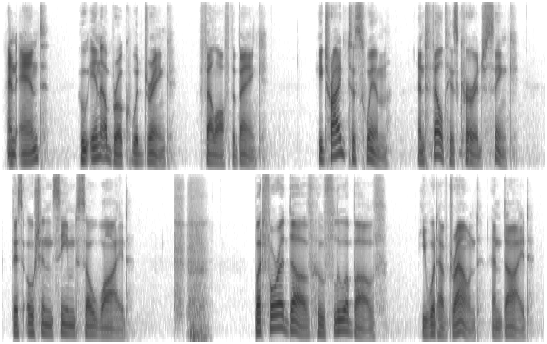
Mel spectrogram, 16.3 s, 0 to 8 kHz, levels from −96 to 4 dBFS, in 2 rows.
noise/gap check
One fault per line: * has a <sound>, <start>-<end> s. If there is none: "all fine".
* has a breath, 10.7-11.3 s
